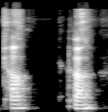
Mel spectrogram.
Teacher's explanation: It's not actually with a puff of air in Greek, so just be ta, ta, not ta.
